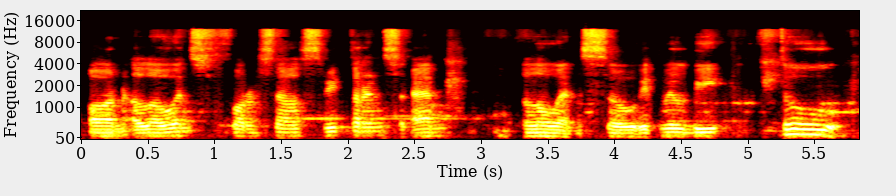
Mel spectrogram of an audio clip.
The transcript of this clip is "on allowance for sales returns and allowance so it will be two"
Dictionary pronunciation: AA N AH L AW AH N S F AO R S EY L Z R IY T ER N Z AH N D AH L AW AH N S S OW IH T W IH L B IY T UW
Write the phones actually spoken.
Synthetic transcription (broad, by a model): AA N AH L AW AH N S F AO R S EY L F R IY T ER N S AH N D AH L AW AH N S S OW IH T W IH L B IY T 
